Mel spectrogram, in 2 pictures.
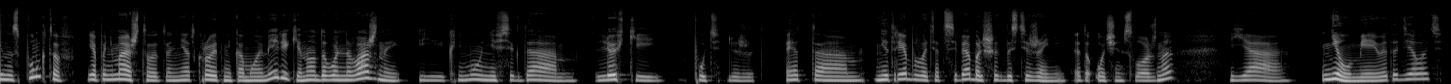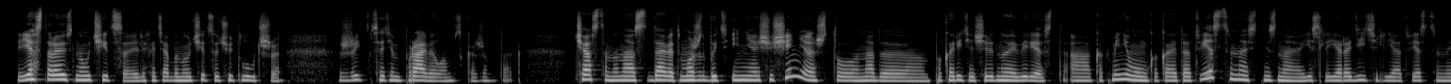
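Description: Nothing here to flag: the speech runs from beginning to end without any technical problem you can hear.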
